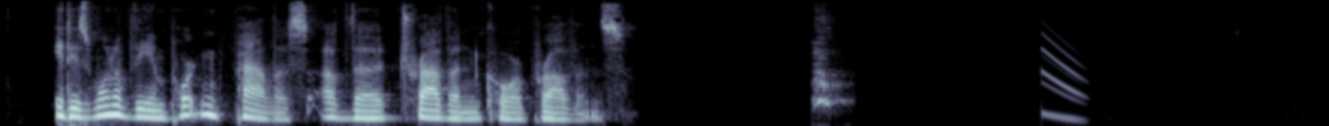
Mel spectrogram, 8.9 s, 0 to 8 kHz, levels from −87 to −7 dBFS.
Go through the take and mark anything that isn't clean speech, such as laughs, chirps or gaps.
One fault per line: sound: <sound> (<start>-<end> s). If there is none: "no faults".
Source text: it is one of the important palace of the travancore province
sound: bark (5.4-5.7 s)
sound: chirp (6.9-7.3 s)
